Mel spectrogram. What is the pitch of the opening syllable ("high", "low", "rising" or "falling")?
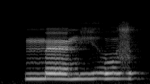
low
